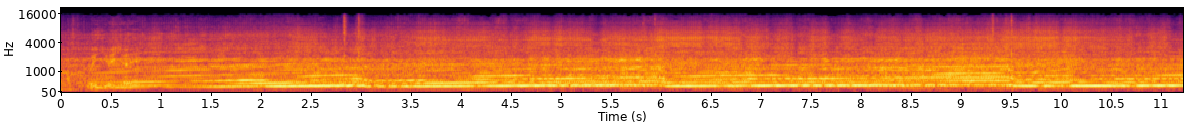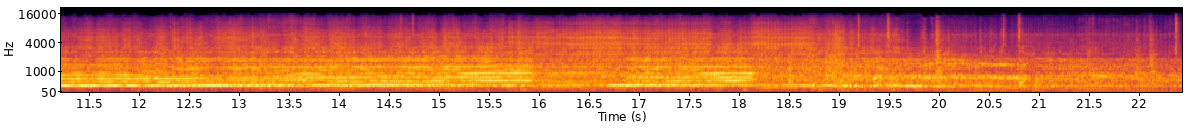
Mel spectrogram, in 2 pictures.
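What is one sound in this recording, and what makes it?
A simulated Porsche GT3 race car engine revs up through the gears over loudspeakers, then drops in pitch as the car slows.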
